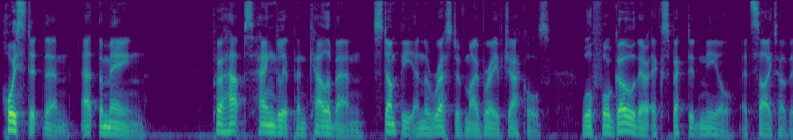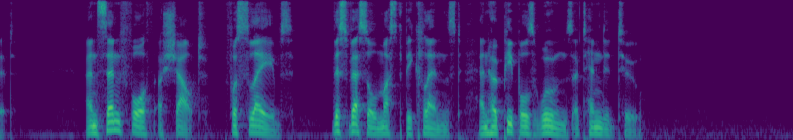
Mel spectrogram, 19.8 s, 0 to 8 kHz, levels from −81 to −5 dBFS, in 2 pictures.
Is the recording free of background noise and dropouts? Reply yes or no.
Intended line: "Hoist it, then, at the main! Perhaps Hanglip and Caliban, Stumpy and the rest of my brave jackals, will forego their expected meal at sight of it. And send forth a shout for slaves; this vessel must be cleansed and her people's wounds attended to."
yes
